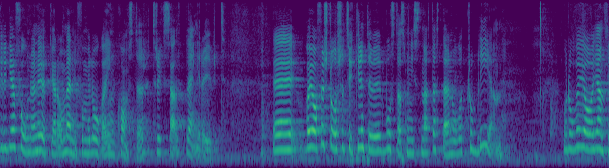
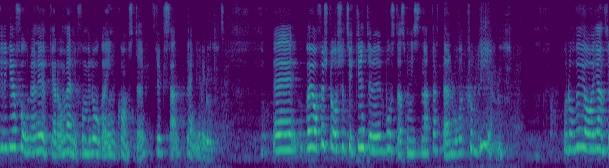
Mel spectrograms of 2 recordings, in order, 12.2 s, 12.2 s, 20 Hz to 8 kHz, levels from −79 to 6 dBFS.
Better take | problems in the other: first | noise reduction (neural separator model SepFormer DNS4)

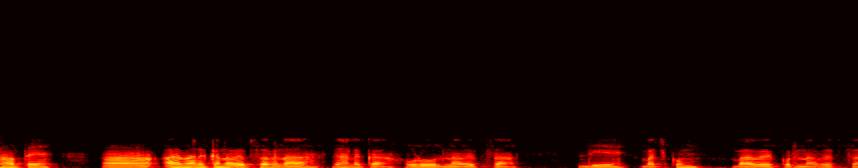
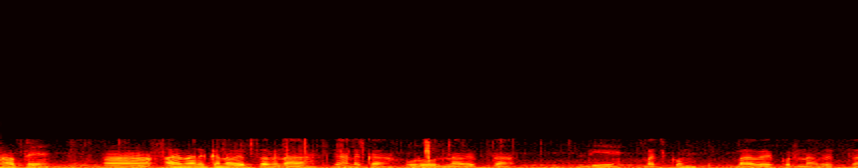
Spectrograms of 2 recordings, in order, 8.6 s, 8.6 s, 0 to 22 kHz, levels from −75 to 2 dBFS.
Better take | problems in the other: first | background sound (Walk, footsteps); 6 dB below the speech

